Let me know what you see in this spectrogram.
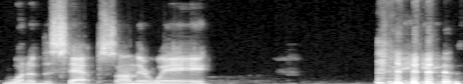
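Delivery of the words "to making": silly high voice. Pretend.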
